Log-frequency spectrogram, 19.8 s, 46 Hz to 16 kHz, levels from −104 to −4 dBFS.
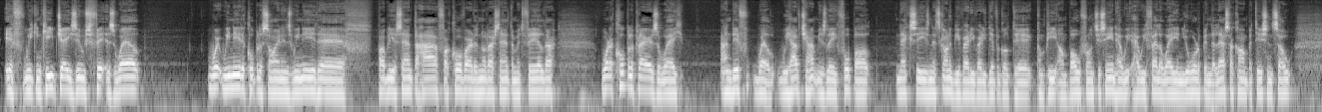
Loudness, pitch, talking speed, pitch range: -18 LUFS, 130 Hz, 210 wpm, 120-135 Hz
